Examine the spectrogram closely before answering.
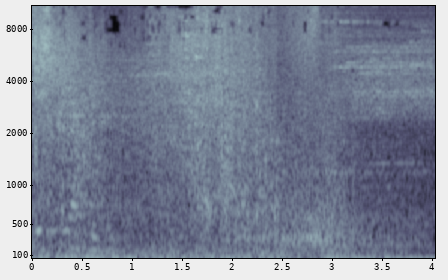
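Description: Magic spell effects crackle and whoosh in a fight.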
